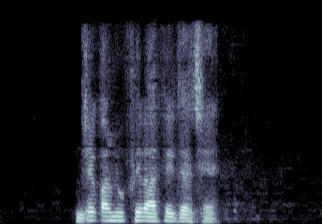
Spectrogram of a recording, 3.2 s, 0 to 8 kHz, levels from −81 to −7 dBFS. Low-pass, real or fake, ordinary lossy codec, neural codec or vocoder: 7.2 kHz; fake; AAC, 32 kbps; codec, 16 kHz in and 24 kHz out, 0.6 kbps, FireRedTTS-2 codec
